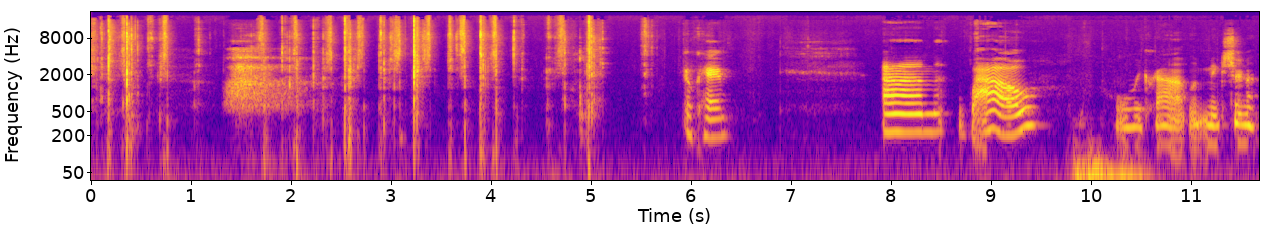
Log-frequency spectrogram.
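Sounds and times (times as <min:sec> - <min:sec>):
deck of cards shuffling during a card reading: 0:00.0 - 0:05.7
speech: 0:06.0 - 0:06.5, 0:08.3 - 0:09.6, 0:10.2 - 0:11.6.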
